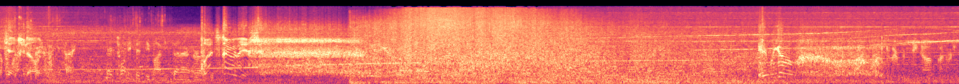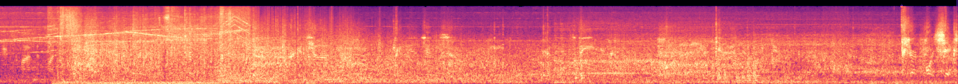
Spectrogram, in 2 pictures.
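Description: A jet engine roars steadily and grows louder as the jet launches.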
